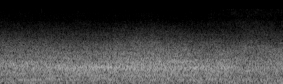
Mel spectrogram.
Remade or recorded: recorded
